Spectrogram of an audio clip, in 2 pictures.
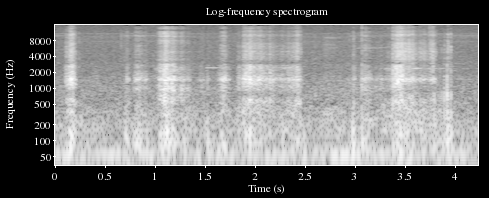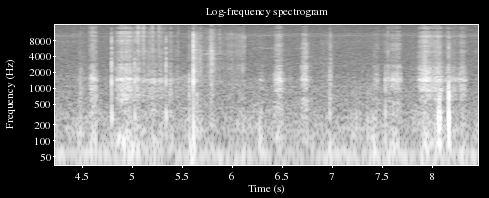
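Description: A blue ballpoint pen tip scratches across a thin white practice sheet with a red grid, lying flat, as characters are written. The sound is a quiet, dry series of short, scratchy strokes with a bright, papery hiss, separated by brief pauses.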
